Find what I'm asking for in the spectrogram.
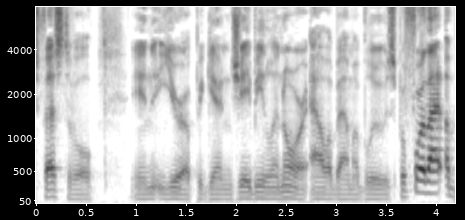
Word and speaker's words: Lenoir: Although normally it's pronounced Lenoir, he pronounced it Lenore.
